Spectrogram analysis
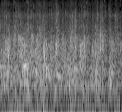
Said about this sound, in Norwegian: Så gi henne en varm applaus.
